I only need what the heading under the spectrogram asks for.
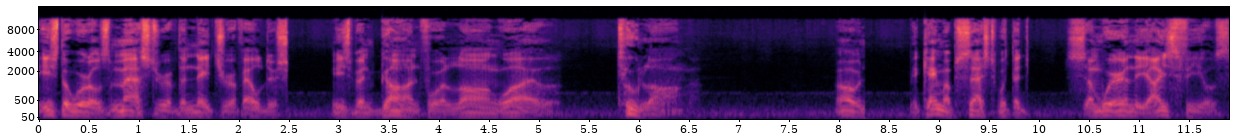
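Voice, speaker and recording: Clear background noise runs under a man's put-on character voice, pitched very deep and low. His pace is fairly slow, broken by long, frequent pauses. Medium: video game. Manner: curt, skeptical.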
